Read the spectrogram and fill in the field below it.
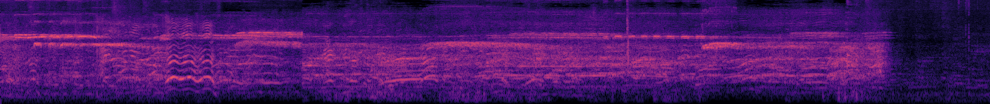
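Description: A large crowd shouts and chants outdoors.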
